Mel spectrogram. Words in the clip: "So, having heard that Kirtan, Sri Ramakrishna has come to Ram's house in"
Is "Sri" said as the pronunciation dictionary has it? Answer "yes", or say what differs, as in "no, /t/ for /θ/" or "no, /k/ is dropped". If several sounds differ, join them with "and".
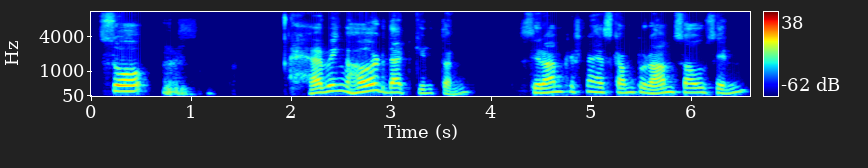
no, /ɹ/ is dropped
